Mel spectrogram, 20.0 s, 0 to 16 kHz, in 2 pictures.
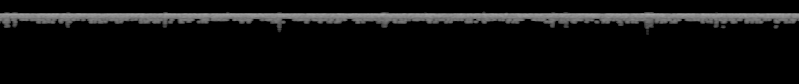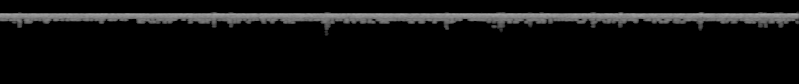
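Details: A conehead katydid (애매부리), recorded in 2020 by the National Institute of Biological Resources, gives a long continuous shrill buzz at a constant high pitch and steady volume, isolated and otherwise silent.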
